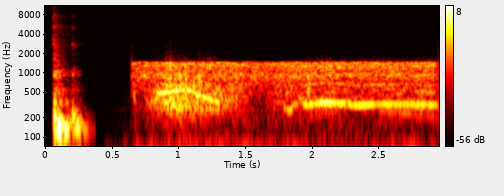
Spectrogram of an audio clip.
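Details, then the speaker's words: Simulated lung sounds on an auscultation trainer manikin via stethoscope, posterior chest, upper zones: wheezing. "i can listen to the base over here base over here and i can work my way up on the model and so i do hear wheezing up here as well"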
